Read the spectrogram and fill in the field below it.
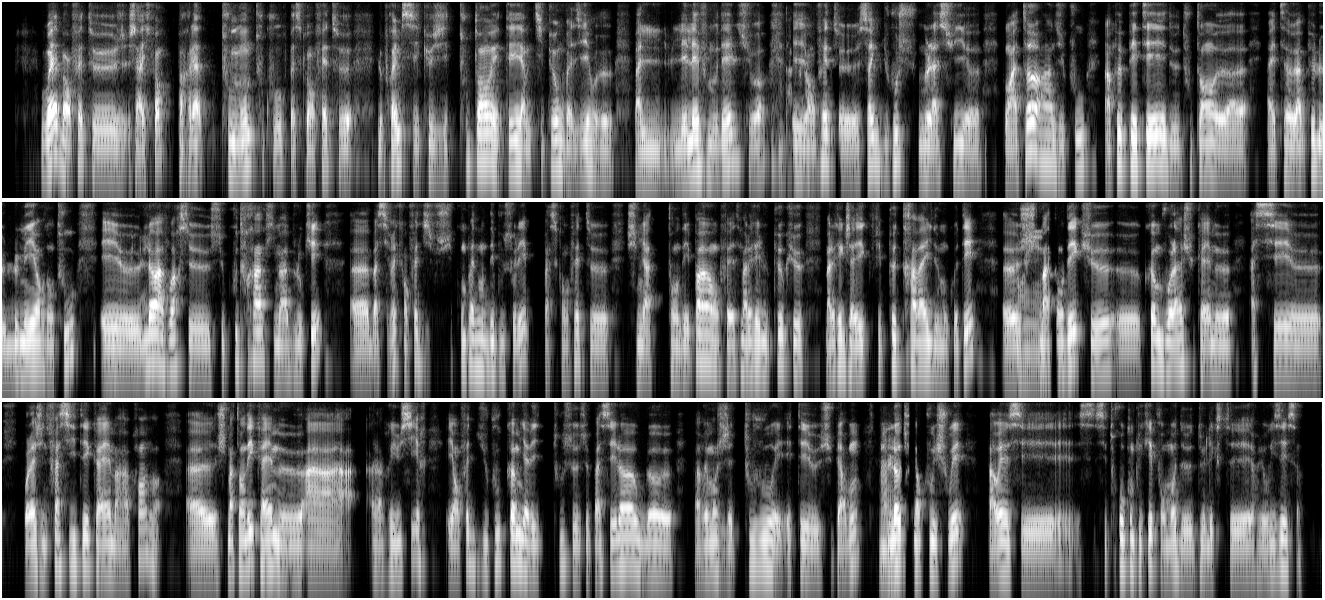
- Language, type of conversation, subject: French, advice, Comment puis-je demander de l’aide malgré la honte d’avoir échoué ?
- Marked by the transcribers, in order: stressed: "tout"; tapping; other background noise; drawn out: "c'est"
